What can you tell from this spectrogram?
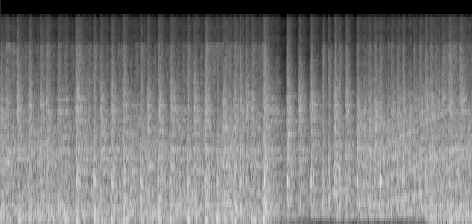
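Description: A full steel orchestra playing: many steelpans struck in a driving rhythm. The low bass drops out for about three seconds just past the middle, then comes back in.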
